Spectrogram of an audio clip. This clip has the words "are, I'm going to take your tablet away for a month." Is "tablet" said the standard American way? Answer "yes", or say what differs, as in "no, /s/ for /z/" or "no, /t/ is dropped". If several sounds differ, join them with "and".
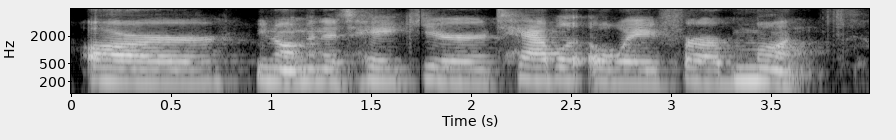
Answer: yes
